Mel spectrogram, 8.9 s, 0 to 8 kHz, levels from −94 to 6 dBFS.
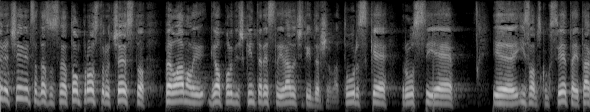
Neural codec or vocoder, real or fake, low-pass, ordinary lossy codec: none; real; none; none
